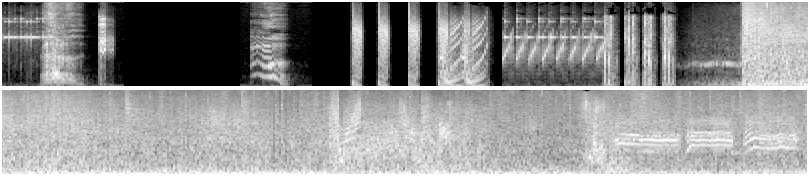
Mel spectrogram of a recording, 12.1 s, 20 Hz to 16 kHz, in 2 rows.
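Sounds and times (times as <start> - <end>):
cartoon storm wind rumble: 5.1 - 12.0.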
